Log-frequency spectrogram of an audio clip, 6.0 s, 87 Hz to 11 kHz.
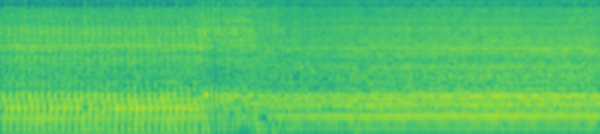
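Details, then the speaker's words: Craftsman 524 Trac Drive snowblower that ran only on 75%-full choke, after quick carb clean of float bowl and jet nut: steady even single-cylinder beat, picks up speed cleanly without bogging or surging, idles well; normal running. "well it even runs well and idle no that's very good so we know that the starter works runs well at idle"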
